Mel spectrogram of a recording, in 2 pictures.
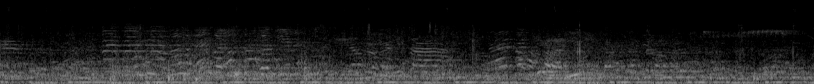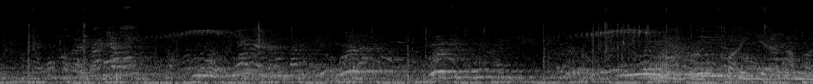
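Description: Many young children chatter and call out close by.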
